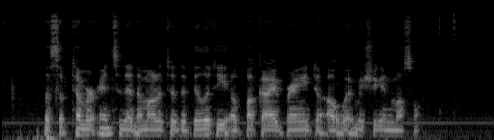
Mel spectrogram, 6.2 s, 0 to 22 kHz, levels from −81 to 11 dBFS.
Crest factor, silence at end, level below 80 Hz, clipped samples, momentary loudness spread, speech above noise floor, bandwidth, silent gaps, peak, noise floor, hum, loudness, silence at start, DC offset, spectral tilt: 20 dB; 0.9 s; -52 dBFS; under 0.1%; 6 LU; 30 dB; 16 kHz; none; -14 dBFS; -62 dBFS; none; -33 LUFS; 0.2 s; under 0.1%; -6 dB/octave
